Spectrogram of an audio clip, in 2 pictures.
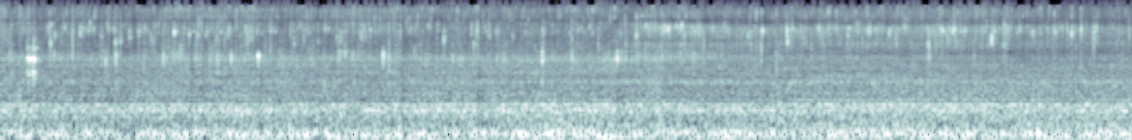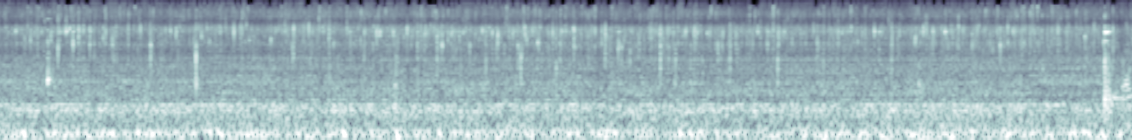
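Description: Onions frying in hot oil just after tempering spices, for a tilapia mustard curry: a loud, continuous close-up hiss and crackle that holds steady, with faint water-like splashes in the background.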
